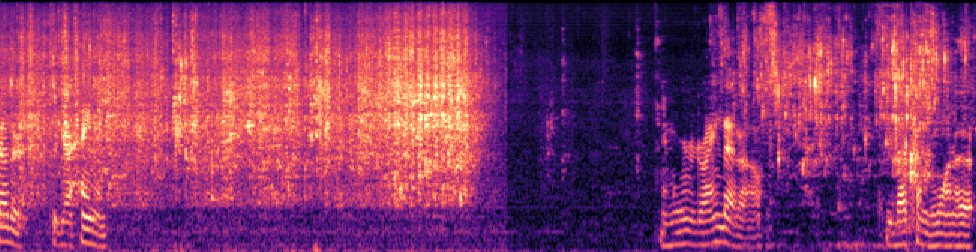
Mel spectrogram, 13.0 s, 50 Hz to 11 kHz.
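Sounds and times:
beans rubbing in a pot of water: 0:00.0 - 0:06.8.

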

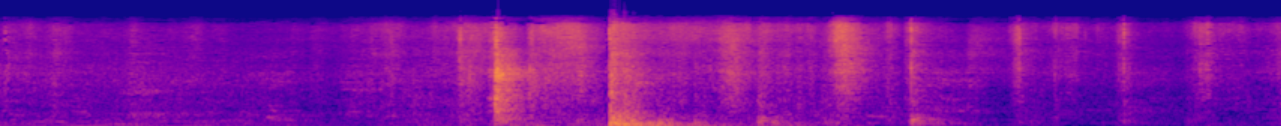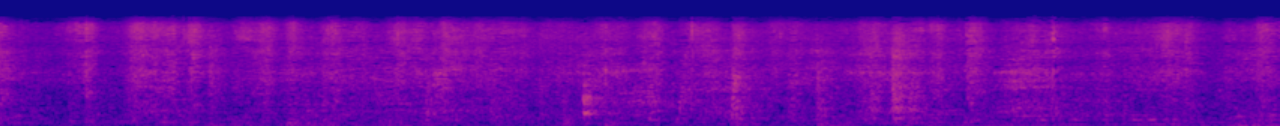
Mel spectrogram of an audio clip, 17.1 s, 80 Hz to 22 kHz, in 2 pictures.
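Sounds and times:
body thudding on mats: 0:03.2 - 0:06.4
sharp smack: 0:03.3 - 0:05.1
bare feet tapping: 0:03.3 - 0:06.4.

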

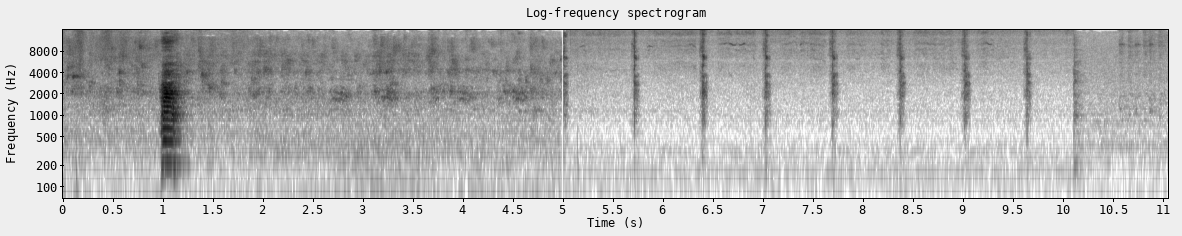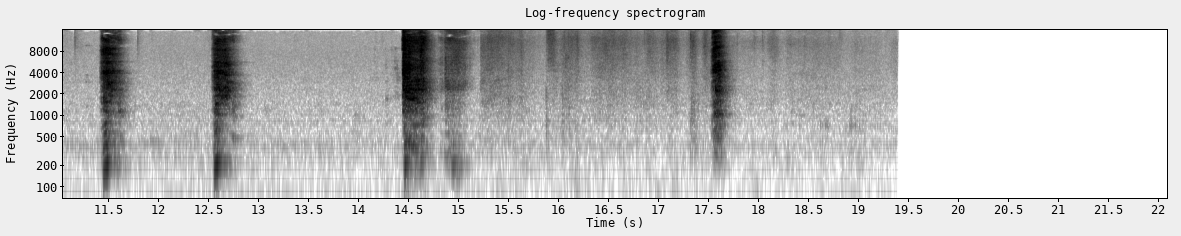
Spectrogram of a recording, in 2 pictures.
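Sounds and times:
dog coughing harshly: 0:11.4 - 0:11.8, 0:12.5 - 0:12.9, 0:14.4 - 0:15.2, 0:17.5 - 0:17.8.

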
